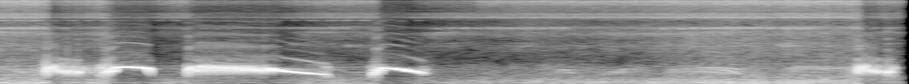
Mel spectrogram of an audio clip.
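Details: A female spotted dove calls for males with one full phrase of short coo, long descending throaty coo and brief closing coo, then a pause before the next phrase begins.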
